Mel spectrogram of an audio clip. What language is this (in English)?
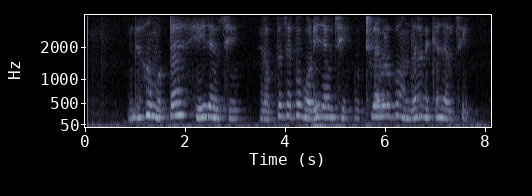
Odia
